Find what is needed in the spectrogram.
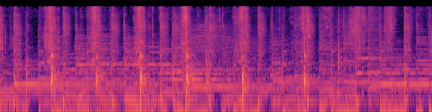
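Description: A chef's knife slicing through Korean radish (mu) onto a wooden cutting board: a series of crisp knife knocks on the board, the strongest roughly one a second with lighter strokes between.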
